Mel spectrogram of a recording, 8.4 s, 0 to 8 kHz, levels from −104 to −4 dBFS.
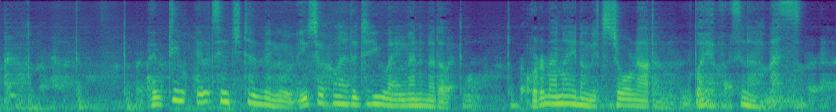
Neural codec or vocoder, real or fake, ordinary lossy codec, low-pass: codec, 16 kHz, 0.5 kbps, FunCodec, trained on LibriTTS, 25 frames a second; fake; none; none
